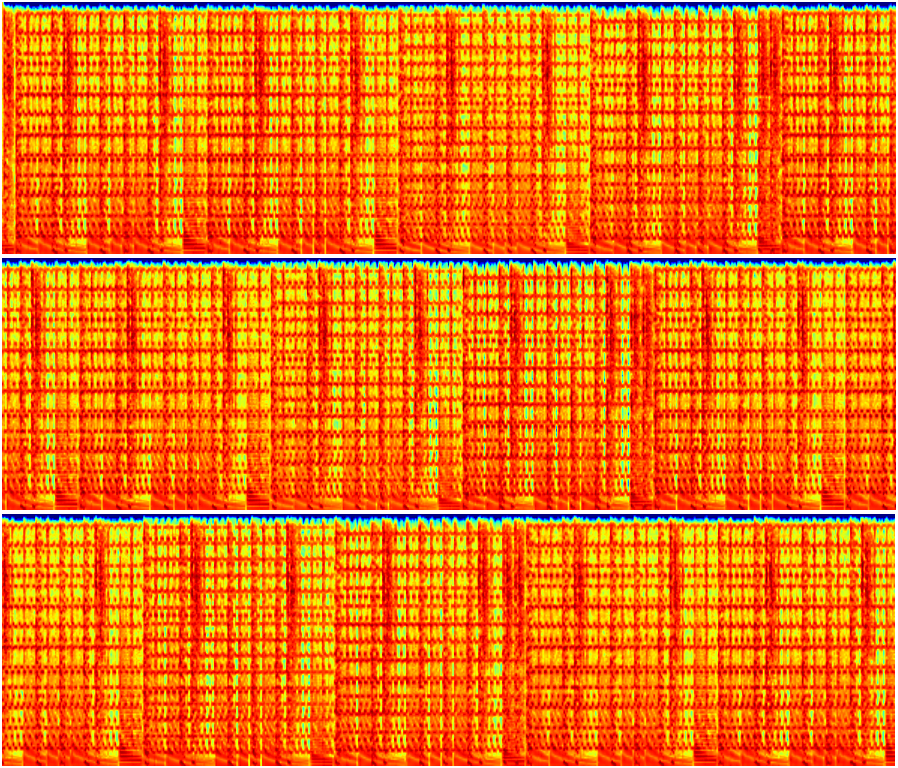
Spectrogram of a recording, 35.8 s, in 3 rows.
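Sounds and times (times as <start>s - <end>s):
MOS6581R4 SID chip game music: 0.1s - 35.7s.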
